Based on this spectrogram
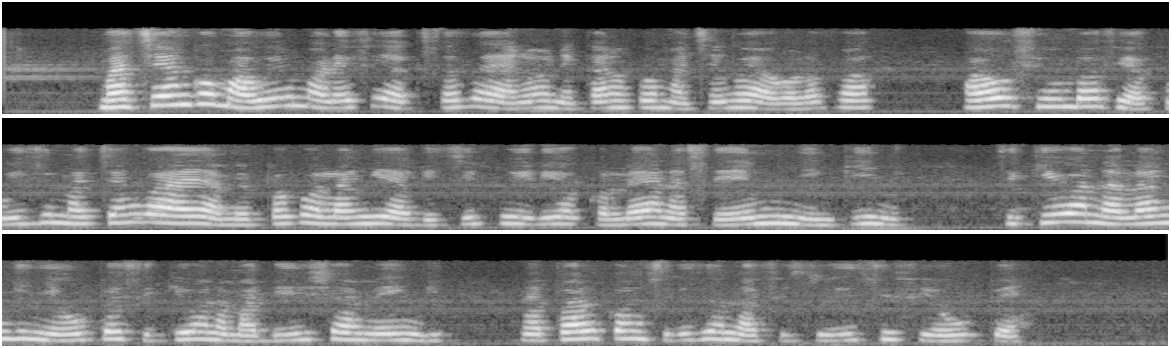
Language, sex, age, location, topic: Swahili, male, 25-35, Nairobi, finance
